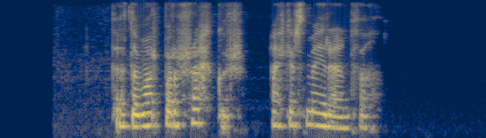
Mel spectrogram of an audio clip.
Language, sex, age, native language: Icelandic, female, 20-29, Icelandic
